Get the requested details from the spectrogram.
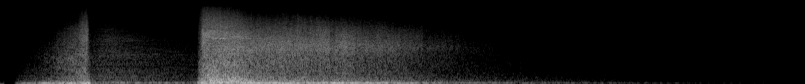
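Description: A deep booming blast bursts out and slowly rumbles away.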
